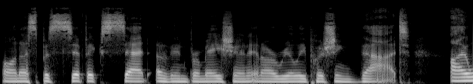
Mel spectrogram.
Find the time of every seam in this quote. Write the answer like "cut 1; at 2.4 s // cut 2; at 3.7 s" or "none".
none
